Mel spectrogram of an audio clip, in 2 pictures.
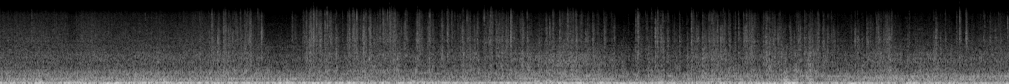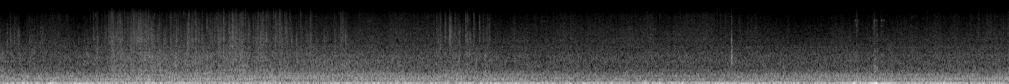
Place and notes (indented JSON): {
  "title": "wermelskirchen: zur mühle - the city, the country & me: car drive in the rain",
  "date": "2011-06-18 14:14:00",
  "description": "heavy rain showers, car drive in the rain\nthe city, the country & me: june 18, 2011",
  "latitude": "51.15",
  "longitude": "7.19",
  "altitude": "175",
  "timezone": "Europe/Berlin"
}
